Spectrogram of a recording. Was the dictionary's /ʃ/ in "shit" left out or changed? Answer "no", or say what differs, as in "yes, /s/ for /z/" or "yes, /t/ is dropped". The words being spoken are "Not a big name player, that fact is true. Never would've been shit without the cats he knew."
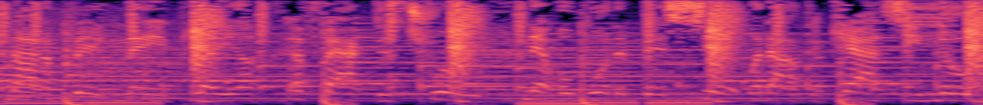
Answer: yes, /s/ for /ʃ/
